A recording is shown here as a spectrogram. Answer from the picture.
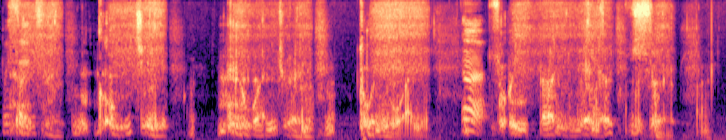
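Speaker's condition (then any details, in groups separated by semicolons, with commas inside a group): Total laryngectomy for hypopharyngeal cancer; stage four hypopharyngeal cancer at about 45, open tracheal stoma, smoking since junior high; esophageal speech via air and water pressed to vibrate, learned at 中华民国无喉者复声协会, stoma under scarf; hoarseness from about 42, voiceless over two years post-surgery, 1.5 years of esophageal speech to say own name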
